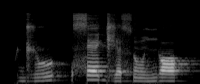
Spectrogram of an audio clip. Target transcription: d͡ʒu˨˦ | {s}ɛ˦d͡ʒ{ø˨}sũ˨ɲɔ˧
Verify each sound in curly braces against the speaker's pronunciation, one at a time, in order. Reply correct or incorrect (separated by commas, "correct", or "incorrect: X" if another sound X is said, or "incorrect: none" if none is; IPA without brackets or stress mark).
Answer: correct, incorrect: ə˨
